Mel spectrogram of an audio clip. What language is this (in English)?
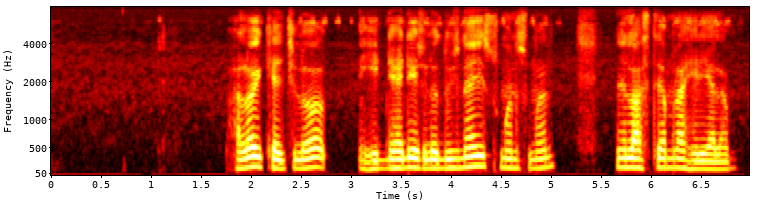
Bangla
